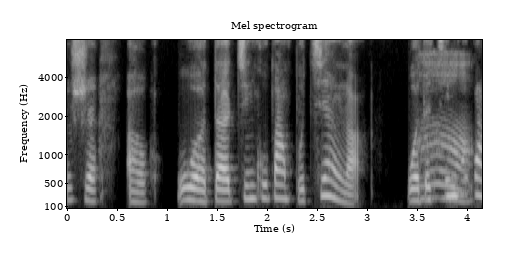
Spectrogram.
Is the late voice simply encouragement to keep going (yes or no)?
yes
